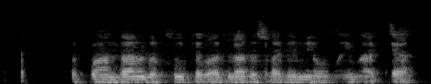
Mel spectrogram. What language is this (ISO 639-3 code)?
pus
